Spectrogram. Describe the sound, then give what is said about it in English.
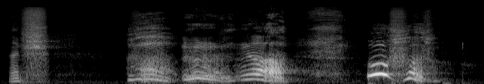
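A voice performs a string of exaggerated, theatrical, passive-aggressive huffing breaths and voiced sighs, several in a row, each a breathy exhale with a groaning tone, separated by short pauses. “So, but when that happens and I'm doing it, then I start doing that, you know, the passive aggressive breathing.”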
